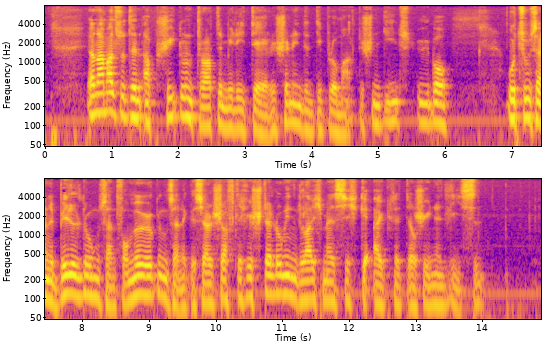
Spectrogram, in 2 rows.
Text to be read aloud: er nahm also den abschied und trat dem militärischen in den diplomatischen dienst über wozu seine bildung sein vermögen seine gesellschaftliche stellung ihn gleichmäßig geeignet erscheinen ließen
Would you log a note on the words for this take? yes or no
no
